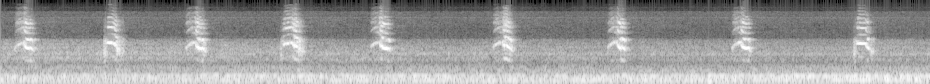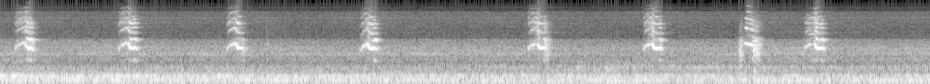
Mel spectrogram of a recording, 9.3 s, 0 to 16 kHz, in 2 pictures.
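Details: Male peregrine falcon at the James River Bridge, USA, calling on arrival one morning in November 2021: a long series of harsh, grating notes, mostly evenly spaced but occasionally doubled, over a constant low background roar.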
